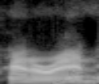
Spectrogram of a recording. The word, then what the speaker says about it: Panarin: I understand that, but pronounce his name right. It's Panarin.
